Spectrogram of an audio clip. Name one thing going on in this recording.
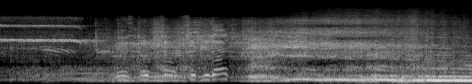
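A rally car engine revs hard as the car approaches and passes close by.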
